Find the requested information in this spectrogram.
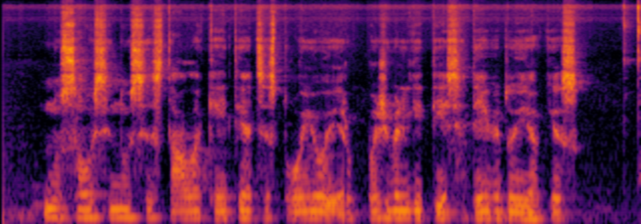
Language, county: Lithuanian, Marijampolė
